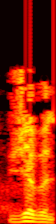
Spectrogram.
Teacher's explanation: الجيم خشعت، صارت رخوة وليست شديدة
